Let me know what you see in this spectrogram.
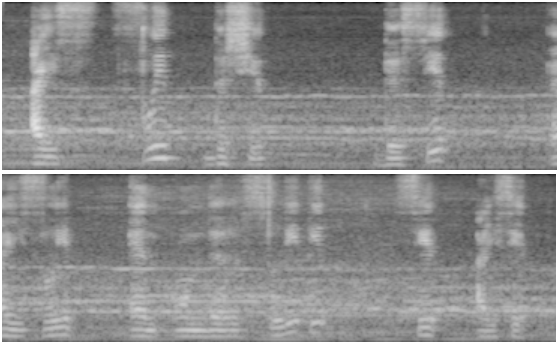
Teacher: ipanjang seperti i, bahasa Inggris tapi lebih panjang dan tegang. Ipendek, i lebih pendek dan lidah lebih rileks.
